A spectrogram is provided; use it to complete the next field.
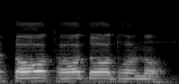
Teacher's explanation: आप महसूस करते हैं कि जीभ जो है आपका दांत के अग्र भाग में जड़ में जाकर के टकराता है। तभी जाकर त, थ, द, ध का उच्चारण हो पाता है। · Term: दंत्य वर्ण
